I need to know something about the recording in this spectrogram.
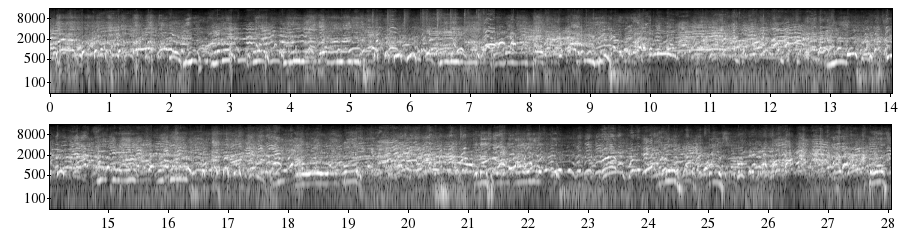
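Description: A crowd of women shout and cheer excitedly outdoors.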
